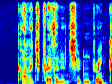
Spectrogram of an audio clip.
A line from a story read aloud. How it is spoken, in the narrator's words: he murmured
